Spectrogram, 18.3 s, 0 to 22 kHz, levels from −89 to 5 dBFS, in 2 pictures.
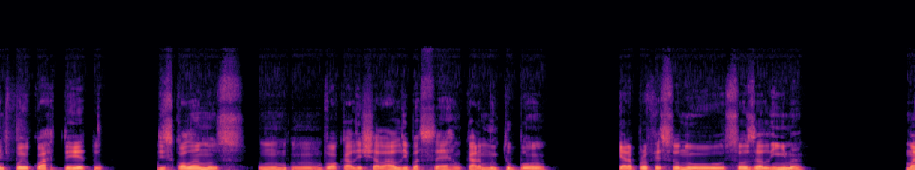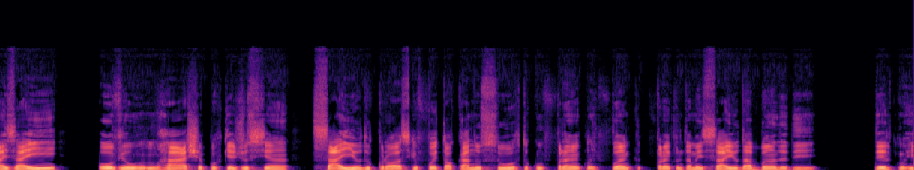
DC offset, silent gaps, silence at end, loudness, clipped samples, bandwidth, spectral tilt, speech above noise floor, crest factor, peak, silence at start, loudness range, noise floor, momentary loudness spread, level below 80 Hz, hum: under 0.1%; 1.23-1.58 s, 2.54-2.58 s, 5.67-6.20 s, 8.20-9.07 s, 9.91-10.15 s, 12.23-12.29 s, 17.50-17.90 s; 0 s; -19 LUFS; under 0.1%; 13.5 kHz; -6 dB/octave; over 72 dB; 18 dB; -2 dBFS; 0 s; 6 LU; under -90 dBFS; 10 LU; -64 dBFS; none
